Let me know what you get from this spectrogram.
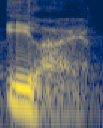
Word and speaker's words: Heli: And Jesus himself began to be about 30 years of age, being, as was supposed, the son of Joseph, which was the son of Heli, or as we would pronounce it, Eli.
